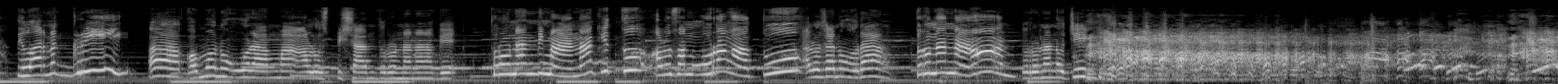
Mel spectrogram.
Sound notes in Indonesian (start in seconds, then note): 10.8 tertawa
